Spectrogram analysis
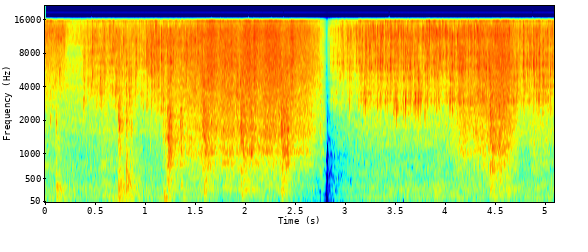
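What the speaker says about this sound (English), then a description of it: "I'll fill it back up with a little water and shake it and do it again." Rinse water is shaken with tumbler media inside a Frankford Arsenal drum at a sink, sloshing and rattling in loud, rhythmic bursts with one brief pause midway.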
